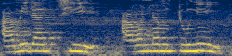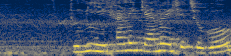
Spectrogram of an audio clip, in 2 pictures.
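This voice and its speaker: In a cartoonish character voice with an extremely high pitch, the speaker goes at a very slow pace over clear background noise. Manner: warm, chatty.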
